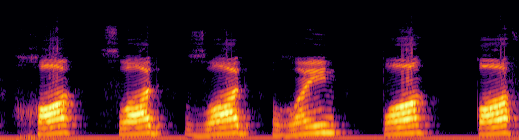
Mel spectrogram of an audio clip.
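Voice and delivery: خا through قاف each full and rounded; emphatic recital from خا to قاف; thick letters. Shown as a demonstration. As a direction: list خا, صاد, ضاد, غین, طا, قاف one by one, heavily. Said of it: "پر حروف".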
